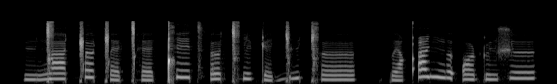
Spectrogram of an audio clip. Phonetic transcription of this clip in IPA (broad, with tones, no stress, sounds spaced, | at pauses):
y˩ ŋ͡ǀ a˧ ǁ œ˥ ǁ ɛ˩ ǀʰ ɛ˩ ǃʰ e˥ t͡sʼ œ˧ ǀʰ i˧ ʈ e˩ ɡ͡ǀ y˥ ǀʰ œ˧ | p ɛ˩ qʼ i˥ ŋ ə˥ ʔ ɔ˧ ʈ y˧ ʃ ø˥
